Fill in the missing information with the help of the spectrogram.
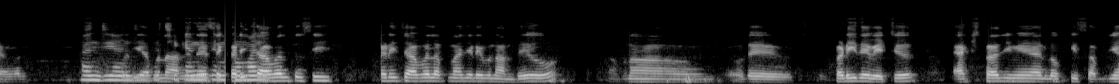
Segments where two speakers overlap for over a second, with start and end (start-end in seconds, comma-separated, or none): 0.9-2.6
